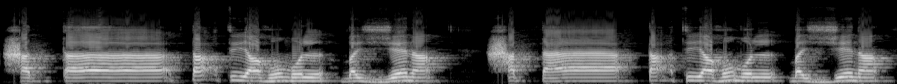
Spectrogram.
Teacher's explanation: تا کے آگے حمزہ آ گیا تو آپ نے اسے جھٹکا دے کر پڑھنا ہے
